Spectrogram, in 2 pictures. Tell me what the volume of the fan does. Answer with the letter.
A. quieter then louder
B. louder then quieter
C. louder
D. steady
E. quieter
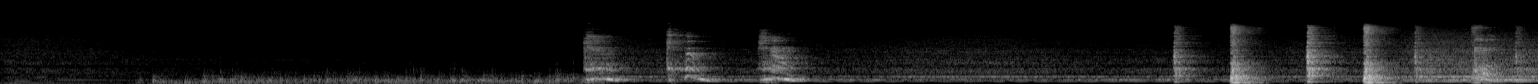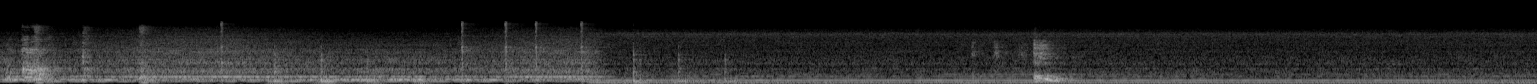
B.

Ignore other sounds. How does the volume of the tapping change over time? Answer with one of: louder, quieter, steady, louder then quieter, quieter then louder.
quieter.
